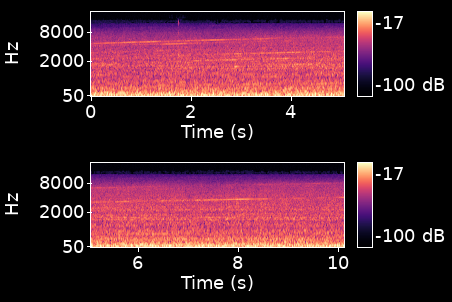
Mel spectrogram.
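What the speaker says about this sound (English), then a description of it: "So the engine's going on that side" A small Eclipse jet cruises over California, its engine giving a constant, loud broadband roar with a faint rising whine running through it, steady and unbroken for ten seconds.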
